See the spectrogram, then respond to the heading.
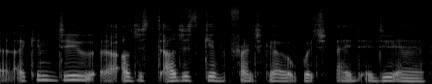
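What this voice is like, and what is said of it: Usual voice. Nothing is said of it.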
